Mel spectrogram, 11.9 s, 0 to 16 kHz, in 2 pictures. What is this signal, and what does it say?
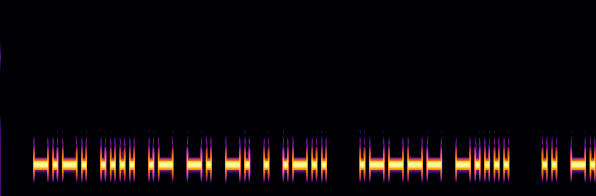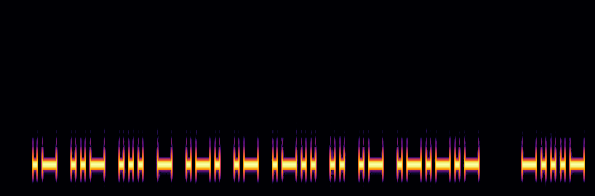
Morse code, heard as a keyed tone, about 25 wpm, 600 Hz. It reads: CHANNEL 16 IN AUSTRALIA. <BT>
